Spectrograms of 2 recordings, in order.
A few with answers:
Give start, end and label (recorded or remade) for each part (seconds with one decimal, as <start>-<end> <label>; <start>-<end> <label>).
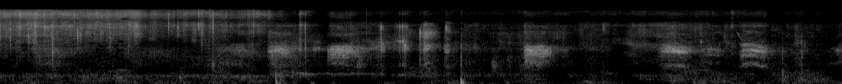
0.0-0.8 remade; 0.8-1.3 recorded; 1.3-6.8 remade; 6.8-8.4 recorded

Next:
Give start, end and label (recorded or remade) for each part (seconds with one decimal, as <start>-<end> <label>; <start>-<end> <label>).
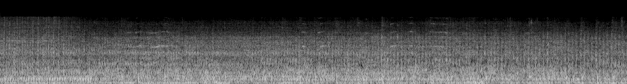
0.0-2.0 recorded; 2.0-2.5 remade; 2.5-6.3 recorded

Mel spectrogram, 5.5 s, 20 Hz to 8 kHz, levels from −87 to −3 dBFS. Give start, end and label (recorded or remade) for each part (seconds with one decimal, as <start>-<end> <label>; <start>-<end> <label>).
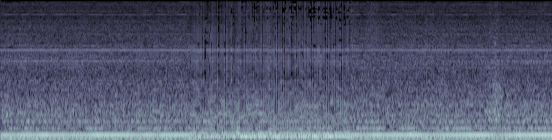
0.0-1.9 recorded; 1.9-3.5 remade; 3.5-5.5 recorded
